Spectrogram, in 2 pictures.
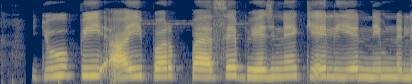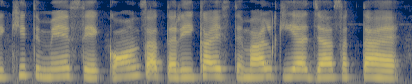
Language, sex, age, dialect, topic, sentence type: Hindi, female, 18-24, Hindustani Malvi Khadi Boli, banking, question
